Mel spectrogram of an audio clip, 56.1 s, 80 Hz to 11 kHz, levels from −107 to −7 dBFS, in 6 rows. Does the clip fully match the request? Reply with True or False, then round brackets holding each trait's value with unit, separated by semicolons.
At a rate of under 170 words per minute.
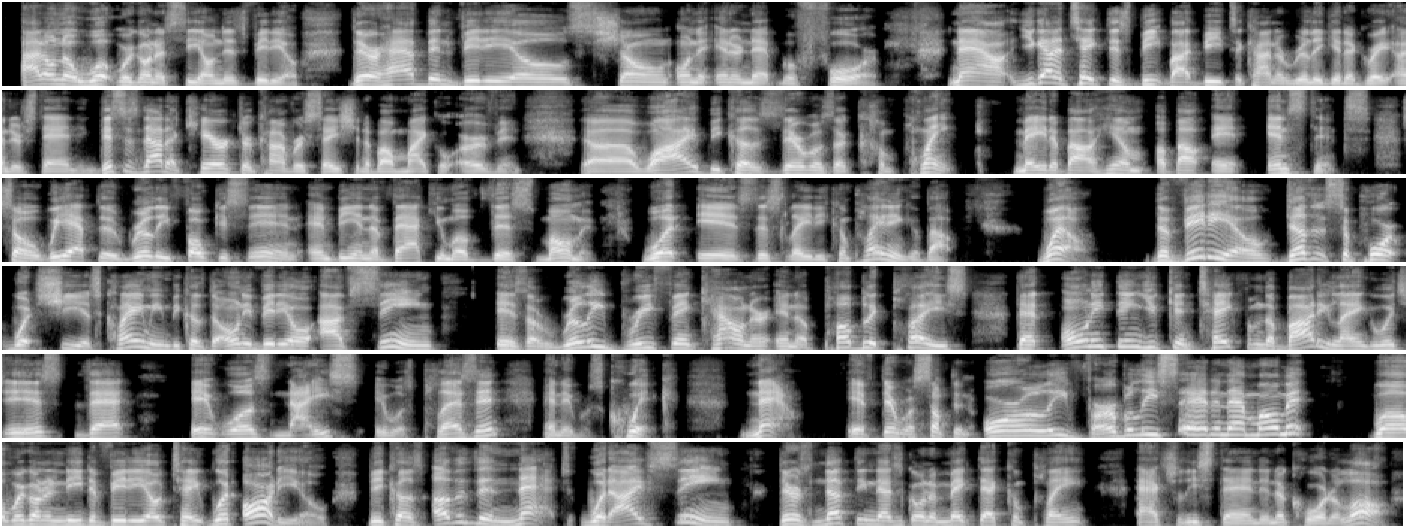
False (180 wpm)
